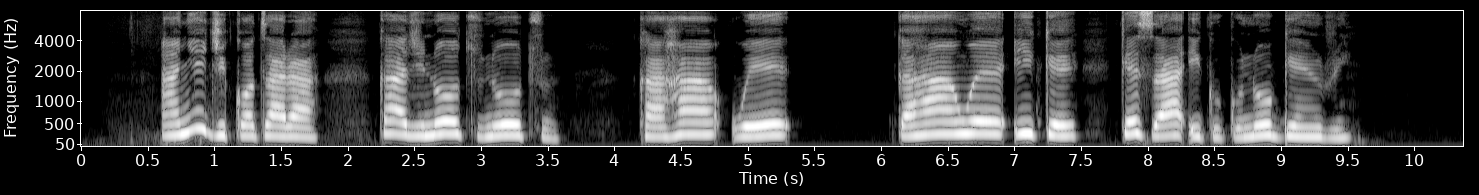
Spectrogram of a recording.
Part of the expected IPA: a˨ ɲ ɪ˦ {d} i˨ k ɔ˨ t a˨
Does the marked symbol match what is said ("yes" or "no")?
no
